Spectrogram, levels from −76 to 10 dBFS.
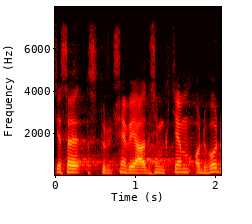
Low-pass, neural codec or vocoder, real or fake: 7.2 kHz; none; real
